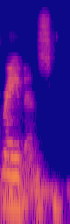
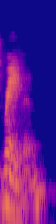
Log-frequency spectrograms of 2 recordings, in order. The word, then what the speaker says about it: Revan: It's spelled Revan. I know. On purpose, but it's pronounced as Raven. It's French.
